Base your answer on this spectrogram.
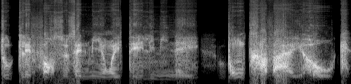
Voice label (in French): ENEMY DESTROYED, french; Battle Engine Aquila; XBOX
